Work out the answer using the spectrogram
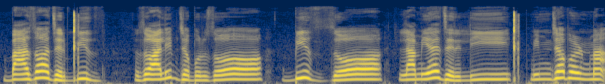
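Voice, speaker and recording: A woman's voice: fairly high pitch, takes it slowly, long pauses, slight background noise. A woman teaching a live Quran reading class, spelling out letters one by one and patiently explaining the reading rules.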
